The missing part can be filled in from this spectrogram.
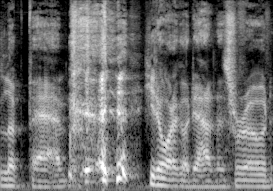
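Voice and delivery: low, laughing impression.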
